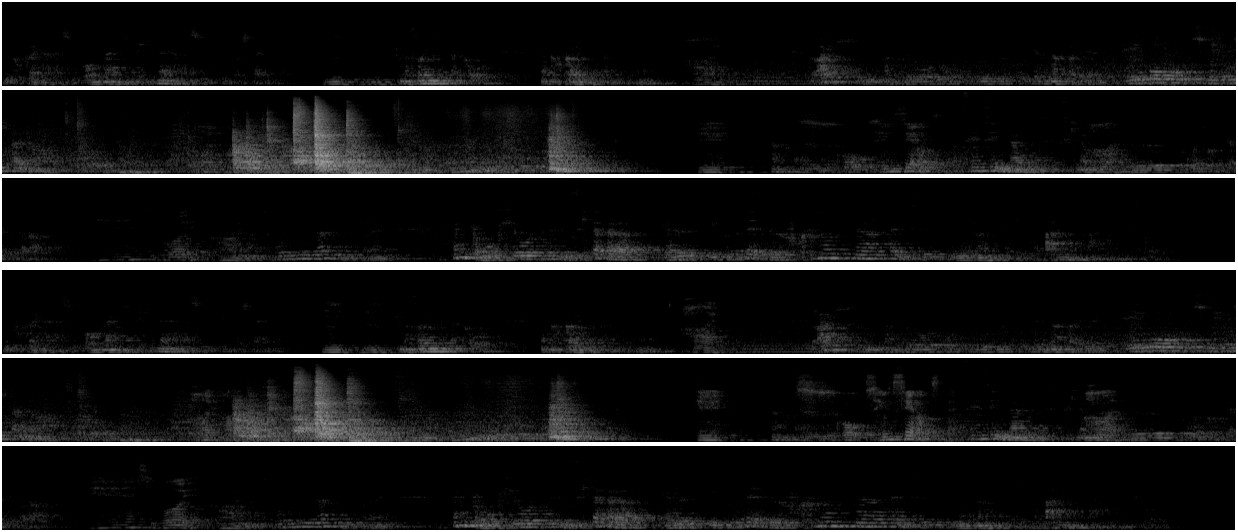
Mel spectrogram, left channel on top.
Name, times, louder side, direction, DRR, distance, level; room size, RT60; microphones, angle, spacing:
voice 1, 0.0-2.7 3.9-6.5 7.8-13.9 14.7-18.5 20.0-20.6 21.9-25.0 26.7-36.2, equal, 15° left, -5 dB, 0.7 m, -51 dB
voice 2, 3.2-3.9 6.7-7.2 8.1-8.2 14.2-14.8 19.2-19.6 20.3-21.9 23.2-23.5 25.5-26.6 34.9-35.2, right 3 dB, 65° right, 2 dB, 0.3 m, -52 dB
sound 1, 7.3-18.2, left 2 dB, 90° left, 0.5 m, -39 dB
2.5 x 2.3 x 3.5 m, 1.4 s
head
